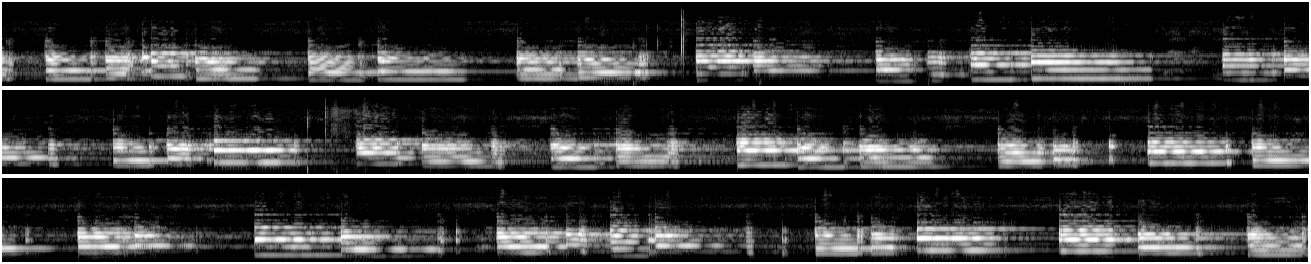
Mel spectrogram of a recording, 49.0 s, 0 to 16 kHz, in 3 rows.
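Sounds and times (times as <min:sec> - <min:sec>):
guitar playing ringing single notes: 0:00.0 - 0:49.0.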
